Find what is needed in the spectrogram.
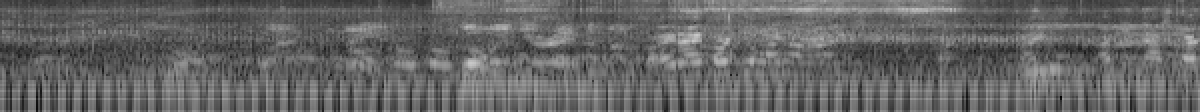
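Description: A motorcycle engine idling with a steady, fast, even pulse, while people's voices call out over it a few times.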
